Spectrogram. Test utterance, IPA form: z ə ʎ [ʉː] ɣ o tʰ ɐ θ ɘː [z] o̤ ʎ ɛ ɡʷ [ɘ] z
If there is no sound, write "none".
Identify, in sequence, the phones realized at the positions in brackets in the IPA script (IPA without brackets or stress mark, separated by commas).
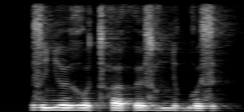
ɘː, z, ɘ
